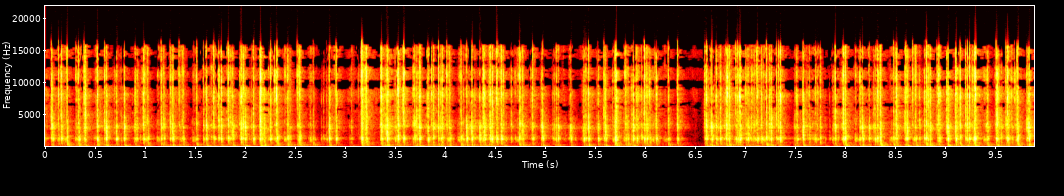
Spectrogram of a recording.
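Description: Fingertips of both hands type rapidly on a full-size ASUS ROG Claymore Core keyboard with plastic keycaps on Cherry MX Red switches, a metal plate, a hollow case and an RGB backlight. The result is a dense stream of short, sharp clacks with a bright midrange tone and a low hollow thump. The typing pauses briefly about two-thirds of the way through, then resumes.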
